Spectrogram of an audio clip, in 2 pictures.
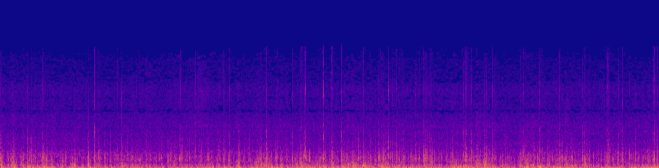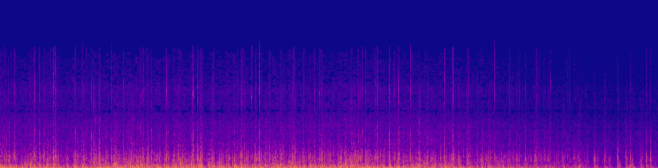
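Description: Train running noise from a sleeping car crossing a bridge at speed: a loud, steady rumble of wheels on the rails with rapid rattles and clicks, and wind buffeting the microphone. It drops noticeably quieter near the end.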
